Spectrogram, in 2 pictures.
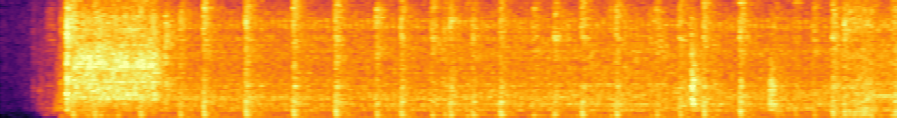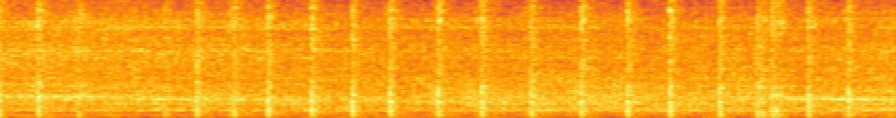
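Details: Montesa two-stroke trials motorcycle, started on fresh fuel after a carburetor rebuild. Ethanol fuel had gummed the carb, sticking the throttle wide open. Crisp, fairly even popping settles into a steady idle with clean blips; running properly.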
